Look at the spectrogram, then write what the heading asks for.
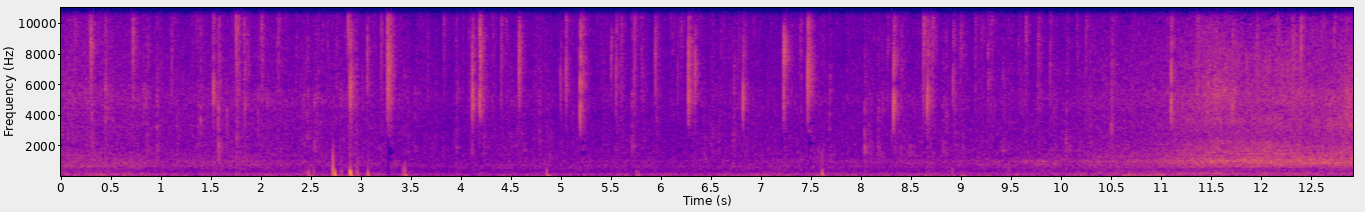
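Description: Heavy rain pouring with a steady hiss, with many sharp splatters of single drops landing close by through the middle. The hiss swells louder near the end.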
